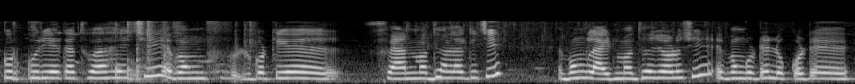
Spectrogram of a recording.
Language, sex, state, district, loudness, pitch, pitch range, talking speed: Odia, female, Odisha, Khordha, -15 LUFS, 285 Hz, 275-300 Hz, 120 wpm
